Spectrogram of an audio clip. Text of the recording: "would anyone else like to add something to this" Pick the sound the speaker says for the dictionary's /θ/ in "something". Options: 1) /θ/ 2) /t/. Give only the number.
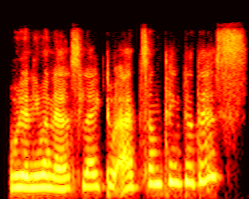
2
